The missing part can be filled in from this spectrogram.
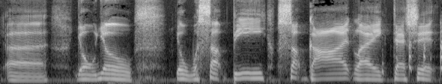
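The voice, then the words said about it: Exaggerated fake New York accent. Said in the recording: “that New York That's fake funny. shit.”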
